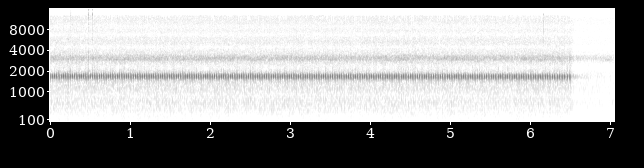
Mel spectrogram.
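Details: American toad mating call (Anaxyrus americanus): a long, high, steady trill of rapid even pulses that runs unchanged for about six seconds, then stops abruptly, leaving near silence.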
